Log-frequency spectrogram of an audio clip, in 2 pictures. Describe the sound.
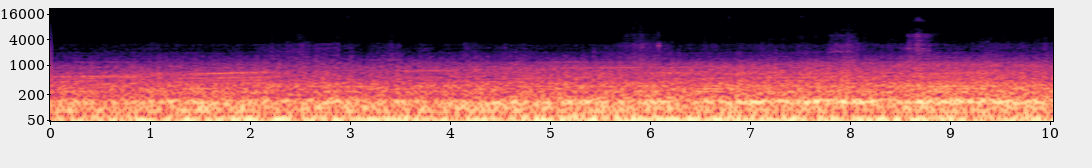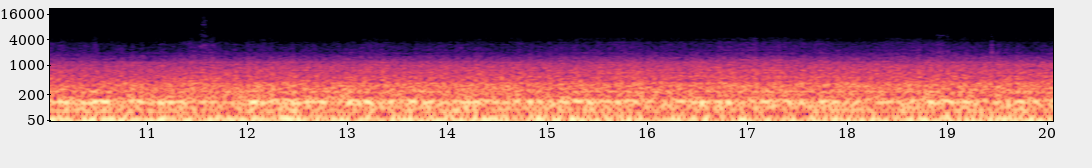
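Steady low engine and road drone from a car setting off on a drive home. A continuous loud rumble holds evenly for the whole stretch with no talk.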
